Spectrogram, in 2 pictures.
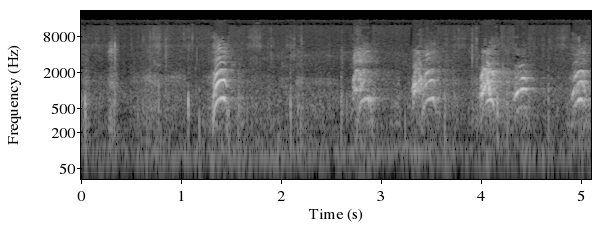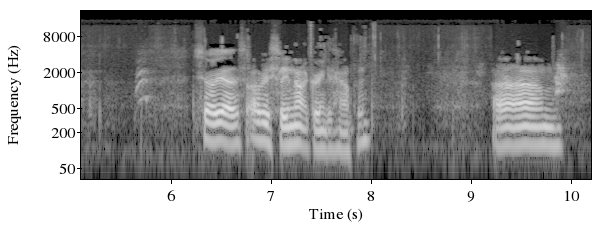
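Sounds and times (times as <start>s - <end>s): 
small dog yapping: 1.3s - 1.6s, 2.7s - 5.9s, 9.8s - 10.1s
speech: 6.3s - 8.1s, 9.2s - 10.0s.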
